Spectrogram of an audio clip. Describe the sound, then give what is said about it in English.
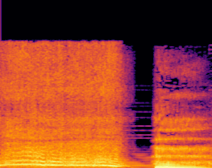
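A person imitates an elephant call: a loud, strained vocal blare that slides downward in pitch, a brief pause, then a second, lower honking burst that fades out. “I can make an elephant sound!”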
